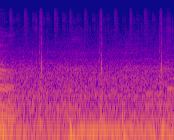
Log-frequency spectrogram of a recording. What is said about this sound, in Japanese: ねそもそもこの音声がねいや今マイクのマイクから入る音っていうんですかねあのスマホで撮ってるんですけど多分エンジン音入ってるなこれ軽くな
